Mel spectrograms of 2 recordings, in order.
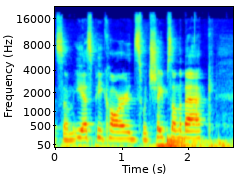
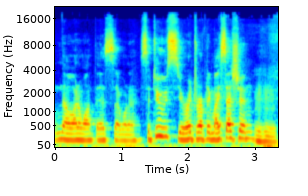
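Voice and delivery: normal talking voice

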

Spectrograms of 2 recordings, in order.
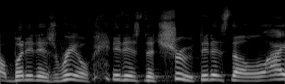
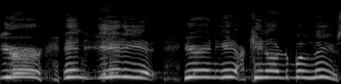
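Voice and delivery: furious high drawn-out angry scream; 8 semitones higher than usual. Retelling a man on the phone getting angrier, imitating him screaming. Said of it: "he just starts screaming".

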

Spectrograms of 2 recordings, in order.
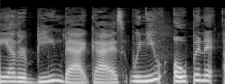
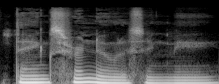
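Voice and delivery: put-on cartoon donkey voice; 7 semitones lower than usual. Asked for a best Eeyore impression; Eeyore impression. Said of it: "Give me your best Eeyore impression".

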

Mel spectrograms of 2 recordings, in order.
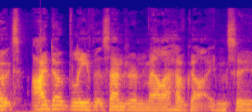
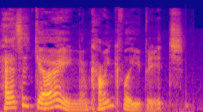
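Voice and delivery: put-on Australian accent, high and swooping; 7 semitones higher than usual. Imitating another speaker's intro line in a put-on Australian accent. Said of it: "sounds so wonderful in an Australian accent".

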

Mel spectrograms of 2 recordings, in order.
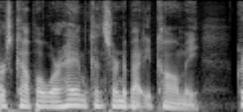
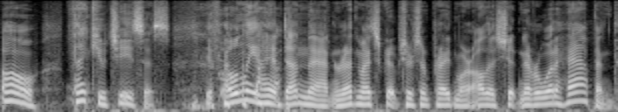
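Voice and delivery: mock ironic, sarcastic, high-pitched tone; 6 semitones higher than usual. Recounting your own past reaction during a hard time, retold sarcastic remark. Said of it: "that was, again, sarcasm".

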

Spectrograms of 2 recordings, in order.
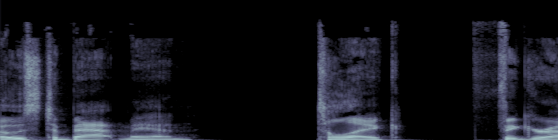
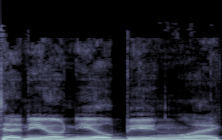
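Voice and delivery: plain

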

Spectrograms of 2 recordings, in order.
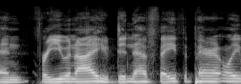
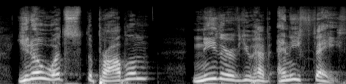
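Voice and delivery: heated, worked-up, fired-up outburst, pitched up; 9 semitones higher than usual. Retelling grandpa's outburst in the fishing boat: imitating someone fired up. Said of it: "finally he gets all fired up".

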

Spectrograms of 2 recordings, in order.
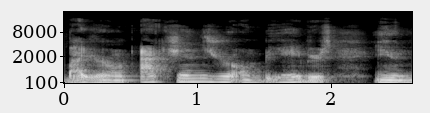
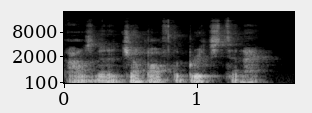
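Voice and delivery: whispered, barely voiced, soft and secretive; 9 semitones lower, 8 dB quieter than usual. Retelling what a kid confided behind a closed door: imitating a whispering kid. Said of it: "The kid's whispering".

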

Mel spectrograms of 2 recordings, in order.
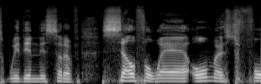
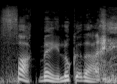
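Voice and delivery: put-on sudden broad, thick British accent; 3 semitones higher than usual. Retelling a movie scene where Günther sees something surprising, in a British accent. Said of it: "Absolutely full back to British shit".

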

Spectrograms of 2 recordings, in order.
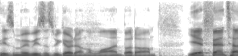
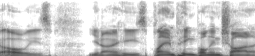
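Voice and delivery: ordinary talk

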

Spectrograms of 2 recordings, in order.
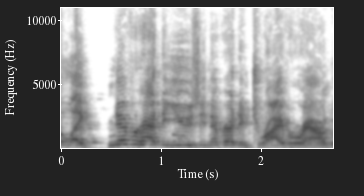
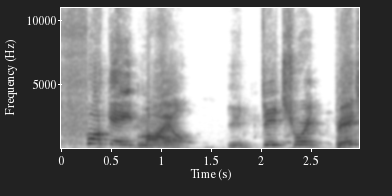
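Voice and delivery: put-on play-acted, all-out drunken ranting; 4 semitones higher than usual. Retelling a drunken night shouting at a rival: imitating a drunken rant. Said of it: "I just went full blown".

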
